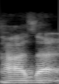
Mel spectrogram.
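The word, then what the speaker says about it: هذا: But they're written without the alif. There's no alif written here, but they're pronounced. It's understood that this is haza. This is not haza or zalika. This is haza and zalika.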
